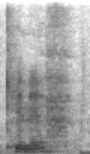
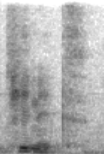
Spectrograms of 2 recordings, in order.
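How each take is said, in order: First: The name is said with English sounds. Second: The name is read with French spelling sounds. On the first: "ceux qui sont anglophones" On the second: "quand tu le lis en français, pour moi c'est Kenneth"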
